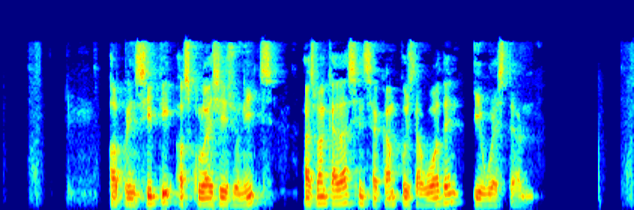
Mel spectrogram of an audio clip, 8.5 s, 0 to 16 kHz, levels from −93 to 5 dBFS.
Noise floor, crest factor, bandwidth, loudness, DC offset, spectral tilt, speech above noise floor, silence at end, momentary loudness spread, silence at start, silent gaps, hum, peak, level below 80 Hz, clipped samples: -54 dBFS; 18 dB; 8 kHz; -18 LUFS; under 0.1%; -3.5 dB/octave; 37 dB; 1.35 s; 9 LU; 1.45 s; 3.98-4.03 s, 6.20-6.30 s; none; -2 dBFS; -60 dBFS; under 0.1%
